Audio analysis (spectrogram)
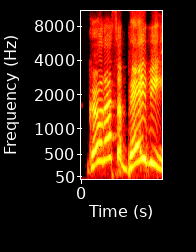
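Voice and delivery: put-on very high shriek with "baby" stretched out. Recounting what she said back then, retelling a scream. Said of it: "Like I just screamed that".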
